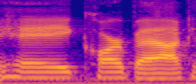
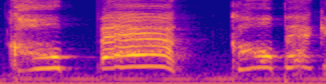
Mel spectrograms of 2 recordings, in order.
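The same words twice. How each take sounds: First: Friendly calm warning; nicely said. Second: Very high, strained mock screech; frantic yelling. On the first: Shown as a demonstration. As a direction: call it out nicely and easily. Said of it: "you nicely say". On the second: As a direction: screech the warning like she's panicking. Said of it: "she's freaking out".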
